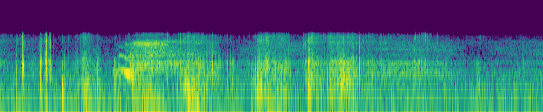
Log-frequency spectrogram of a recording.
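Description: Footsteps crunching on ice-crusted snow in an irregular walking rhythm, with a longer, louder noise about a second in.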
